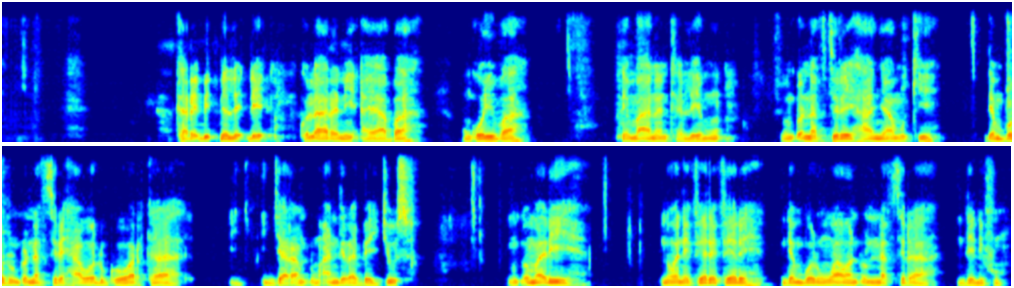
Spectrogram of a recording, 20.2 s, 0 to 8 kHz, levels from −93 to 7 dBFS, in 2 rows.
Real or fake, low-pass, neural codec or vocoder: fake; 7.2 kHz; codec, 16 kHz, 16 kbps, FreqCodec, smaller model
